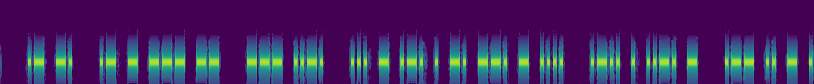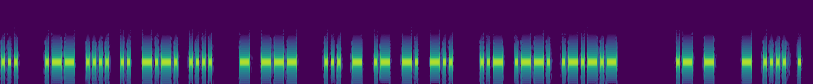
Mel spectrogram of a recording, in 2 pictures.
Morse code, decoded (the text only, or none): AN ATOM OF STRENGTH LEFT WITH WHICH TO STAND UP. AT THE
